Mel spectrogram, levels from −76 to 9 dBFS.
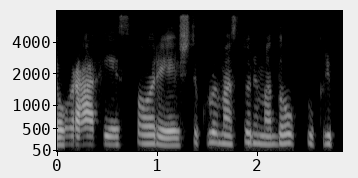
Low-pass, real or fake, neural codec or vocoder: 7.2 kHz; real; none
